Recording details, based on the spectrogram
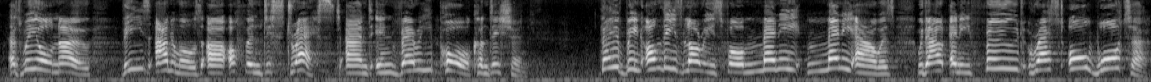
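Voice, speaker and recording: An actress playing an earnest schoolteacher who addresses a town meeting with firm, impassioned conviction. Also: female voice, high voice, sharp tone, recorded from a distance, heavily acted. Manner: firm, impassioned public speaking. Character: earnest woman teacher rallying a town meeting. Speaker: schoolteacher leading a town campaign. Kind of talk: audio drama.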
